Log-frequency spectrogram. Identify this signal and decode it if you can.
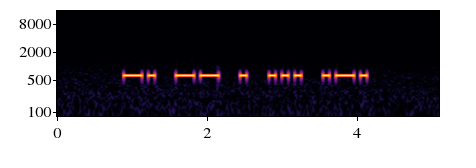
Morse code (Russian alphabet), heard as a keyed tone, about 14 wpm, 630 Hz. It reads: НМЕСР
